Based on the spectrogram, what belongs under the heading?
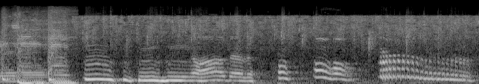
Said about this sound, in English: Did you just turn on some water someplace? No, why? Well, there's no hot water.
